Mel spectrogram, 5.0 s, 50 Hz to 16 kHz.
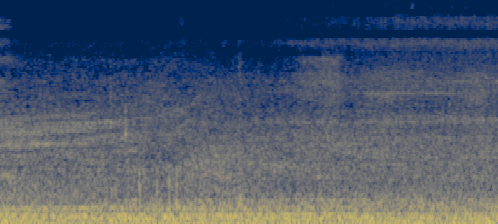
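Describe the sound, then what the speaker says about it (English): A 2016 Ford F-150 King Ranch pickup idles after a push-button start, a steady low rumble held evenly and moderately loud throughout, with no voices. "Push button start."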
